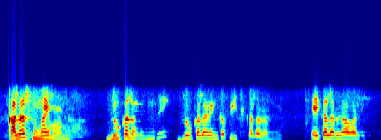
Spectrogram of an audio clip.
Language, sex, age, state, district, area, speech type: Telugu, female, 18-30, Telangana, Nizamabad, rural, conversation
